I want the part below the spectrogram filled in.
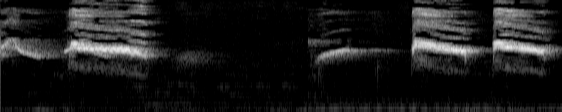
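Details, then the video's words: An old wild-caught female Chinese Hwamei gives loud, slurred whistles falling in pitch, five phrases in about four seconds, with short pauses between them, over a low hum. "HỌA MI MÁI GIÀ RỪNG XÙY NHƯ MÁY"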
